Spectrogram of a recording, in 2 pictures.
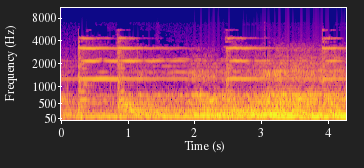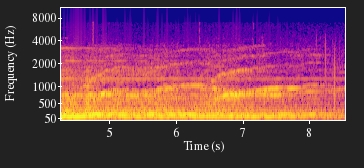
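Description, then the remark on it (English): A fire engine's heavy motor rumbles loudly, with a few ringing bell clangs at first, then a siren begins wailing upward in rising sweeps as the truck pulls away from the firehouse in answer to an alarm. “But before he can report to his officer, he hears an alarm, and he leaps aboard 209 as the great engine prepares to roll.”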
